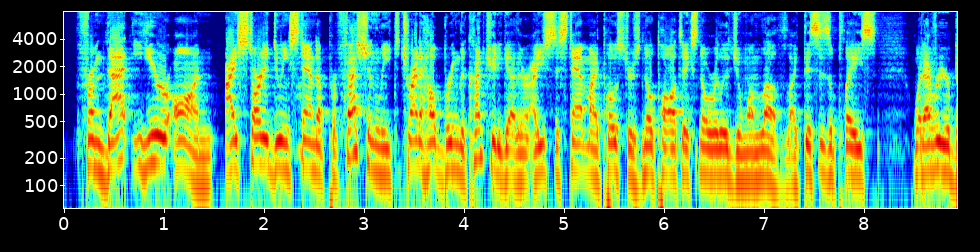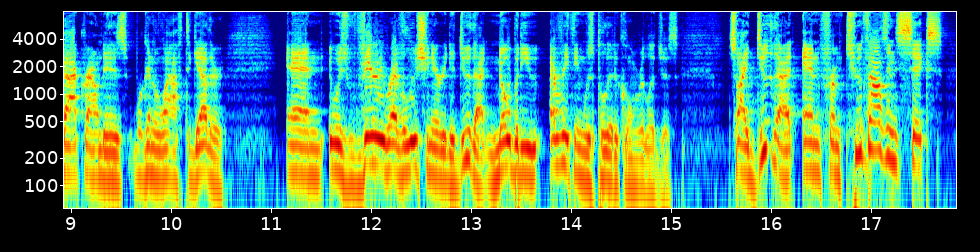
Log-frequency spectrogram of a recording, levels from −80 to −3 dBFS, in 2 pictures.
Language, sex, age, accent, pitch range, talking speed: English, male, 30-49, American, 130-180 Hz, 215 wpm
